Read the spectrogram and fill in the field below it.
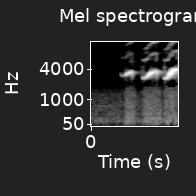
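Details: Double-collared seedeater singing in the street, in the song style called coringa: three high, clear whistled notes, a short first note followed by two longer slurred whistles in quick succession, against a quiet background.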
